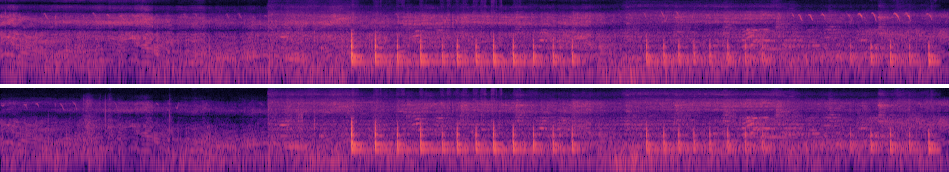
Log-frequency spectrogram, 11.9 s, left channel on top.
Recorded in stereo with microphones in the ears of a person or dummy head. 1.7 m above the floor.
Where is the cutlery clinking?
I don't hear cutlery clinking.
